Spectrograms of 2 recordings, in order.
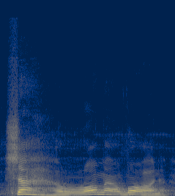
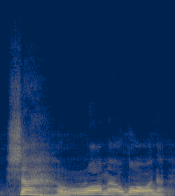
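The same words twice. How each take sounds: No difference in how they are said.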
